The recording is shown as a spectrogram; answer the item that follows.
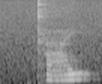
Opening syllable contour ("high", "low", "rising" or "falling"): rising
